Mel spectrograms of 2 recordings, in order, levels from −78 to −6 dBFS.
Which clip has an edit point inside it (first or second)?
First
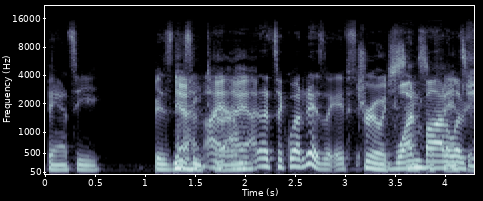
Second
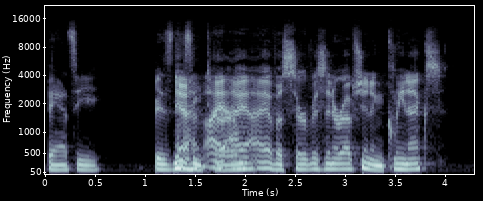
first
